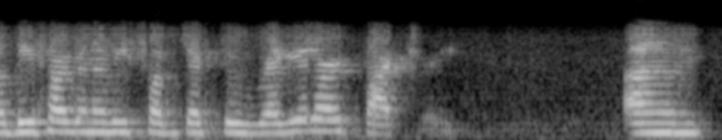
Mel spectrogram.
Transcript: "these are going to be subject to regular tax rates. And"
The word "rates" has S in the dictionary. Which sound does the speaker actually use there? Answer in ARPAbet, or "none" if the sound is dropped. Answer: none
